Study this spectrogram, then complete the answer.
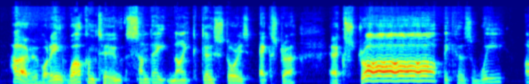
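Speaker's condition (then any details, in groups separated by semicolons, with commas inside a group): No condition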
